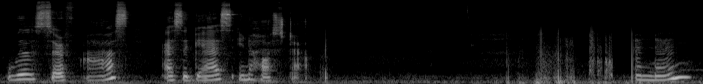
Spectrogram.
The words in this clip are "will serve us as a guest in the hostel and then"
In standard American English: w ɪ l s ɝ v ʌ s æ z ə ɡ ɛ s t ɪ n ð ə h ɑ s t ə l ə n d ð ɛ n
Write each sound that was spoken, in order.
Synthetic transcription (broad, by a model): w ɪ l s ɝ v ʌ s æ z ə ɡ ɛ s ɪ n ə h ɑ s t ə l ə n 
